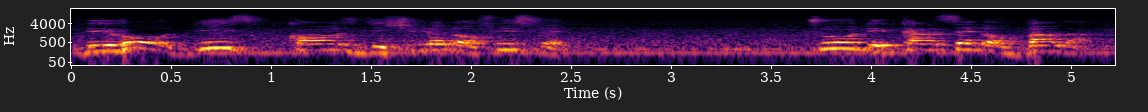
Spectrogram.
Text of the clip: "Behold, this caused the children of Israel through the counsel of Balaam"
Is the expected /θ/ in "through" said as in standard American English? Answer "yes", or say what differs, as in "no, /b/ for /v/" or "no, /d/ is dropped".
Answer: no, /t/ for /θ/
